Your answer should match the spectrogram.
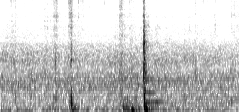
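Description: Two sharp knocks, like wood being struck: a lighter one under a second in, then a louder one later.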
